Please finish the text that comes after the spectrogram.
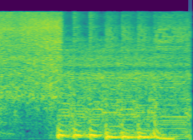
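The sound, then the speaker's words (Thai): A short, steady hiss of a blue can of Velloy Chain Lube aerosol chain lubricant spraying, fairly loud, lasting about half a second before giving way to pitched, tonal sounds. “สเปรย์น้ำมันฉีดโซ่คุณภาพสูงเวนลอยเชนลูปกระป๋องสีฟ้า ด้วยคุณสมบัติแทรกซึมลึกถึงก้านและข้อต่อ ช่วยให้ทนแรงดึงและแรงกระชากได้อย่างดีเยี่ยม”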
